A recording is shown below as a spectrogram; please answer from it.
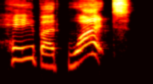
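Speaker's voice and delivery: snapped, annoyed "what".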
